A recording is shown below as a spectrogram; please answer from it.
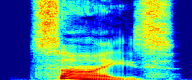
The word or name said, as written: size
